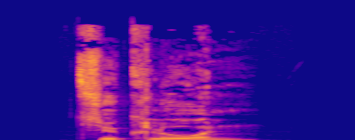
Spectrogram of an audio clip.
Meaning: cyclone
- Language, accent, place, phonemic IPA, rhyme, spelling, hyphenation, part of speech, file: German, Germany, Berlin, /t͡syˈkloːn/, -oːn, Zyklon, Zy‧k‧lon, noun, De-Zyklon.ogg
